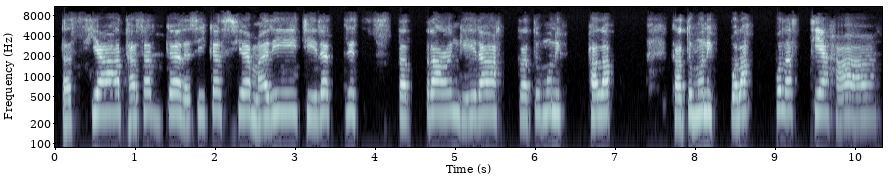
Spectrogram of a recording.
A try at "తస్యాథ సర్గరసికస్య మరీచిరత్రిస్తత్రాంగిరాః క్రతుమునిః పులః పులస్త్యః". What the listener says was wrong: మీరు అదే వేగంలో పెడుతున్నారు, వేగం తగ్గించలేదు. నాకు వేగం చాలా తగ్గించాలి.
